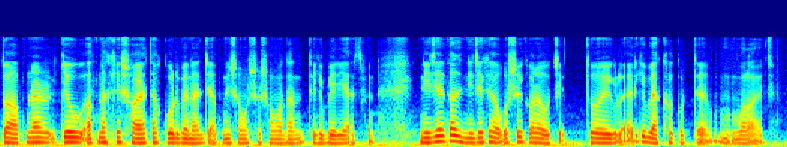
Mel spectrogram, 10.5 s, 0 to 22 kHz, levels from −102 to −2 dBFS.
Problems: background sounds at intervals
